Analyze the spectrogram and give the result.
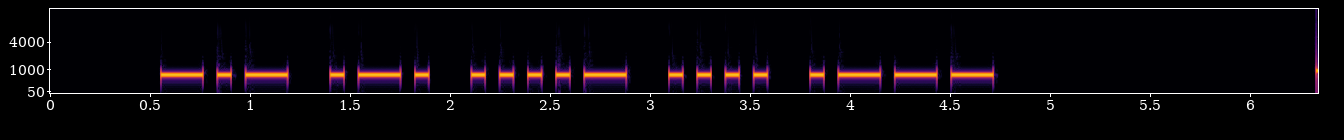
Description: Morse code, heard as a keyed tone, about 17 wpm, 700 Hz. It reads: KR4HJ
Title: USA Call Signs - 5 Characters - 3x Character Spacing - 17wpm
